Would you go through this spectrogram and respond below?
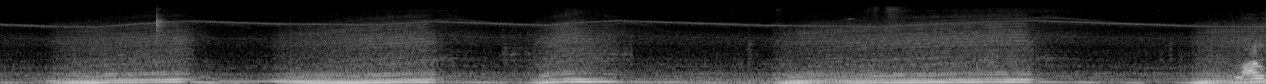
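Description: A Cat C-12 diesel truck engine in American Truck Simulator, climbing through the low gears on a dirt delivery in Canada: five or six rising revs, each cut by a pause and drop in pitch as the gears shift, loud and close.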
